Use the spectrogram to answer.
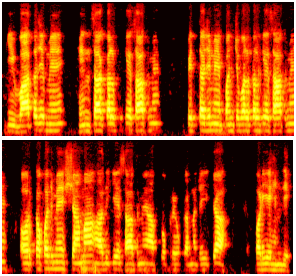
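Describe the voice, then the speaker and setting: Lecturing man over a tinny line. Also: medium pitch. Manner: chants Sanskrit verses, quizzes students with rhetorical questions. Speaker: Ayurveda lecturer. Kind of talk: classroom lecture. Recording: narrow phone-like sound.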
